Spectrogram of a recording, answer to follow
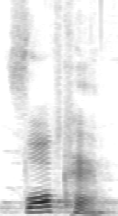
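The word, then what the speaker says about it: walk: Okay, वॉक में L silent है।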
